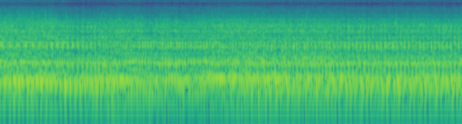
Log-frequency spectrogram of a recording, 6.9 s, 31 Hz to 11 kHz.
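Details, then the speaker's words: Mercury 9.9 hp two-stroke short-shaft outboard, believed early 90s, revived after years sitting; carb and plugs upgraded. It idles in gear in a test tank, watched for stalling, with a steady even burble, a touch high, no misfires; normal idle. "just gonna let it idle here for a little bit in gear it doesn't sound too bad where it's at right now and it's coming pretty perfect so we're just gonna let idle see if it stalls out at all"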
